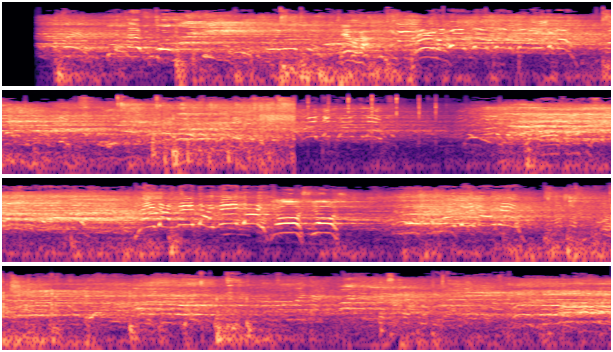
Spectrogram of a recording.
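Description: A handball bouncing and thudding on a wooden sports-hall floor during a children's match. Players and spectators shout almost throughout, loudest about two-thirds of the way in.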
